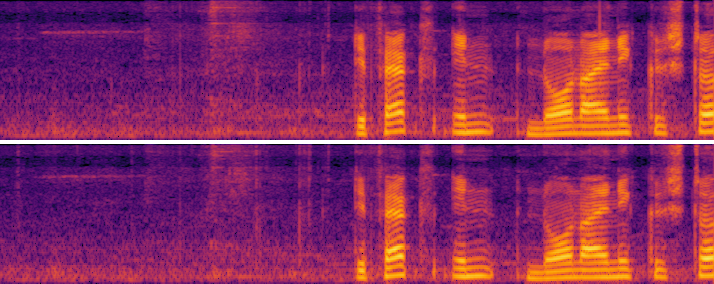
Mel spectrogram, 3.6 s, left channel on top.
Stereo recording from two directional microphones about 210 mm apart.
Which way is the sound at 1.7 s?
5° right (ahead or behind).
